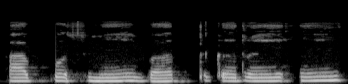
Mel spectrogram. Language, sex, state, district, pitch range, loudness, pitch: Hindi, male, Uttar Pradesh, Budaun, 155-170 Hz, -20 LUFS, 160 Hz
